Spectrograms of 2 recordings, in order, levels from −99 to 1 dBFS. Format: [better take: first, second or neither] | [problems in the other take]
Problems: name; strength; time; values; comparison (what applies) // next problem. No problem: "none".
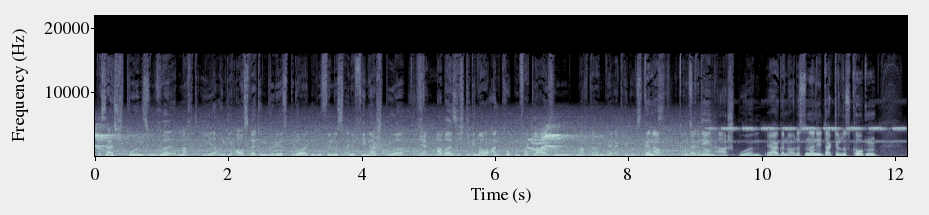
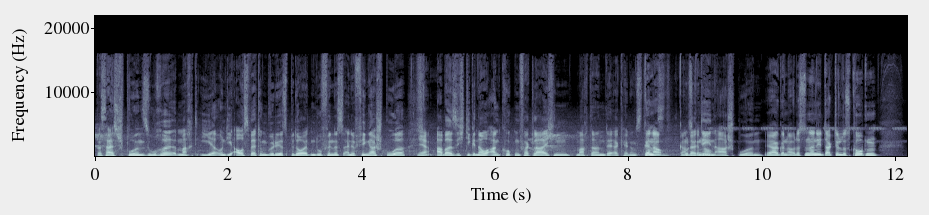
second | animal sounds; loud; throughout; 2 dB below the speech; faint in the second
